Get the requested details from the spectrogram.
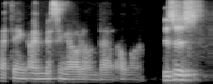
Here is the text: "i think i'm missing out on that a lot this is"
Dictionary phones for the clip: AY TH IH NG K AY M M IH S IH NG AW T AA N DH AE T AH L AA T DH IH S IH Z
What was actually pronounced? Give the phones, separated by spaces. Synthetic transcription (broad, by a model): AY TH IH NG K AY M M IH S IH NG AW T N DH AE T AH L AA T DH IH S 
